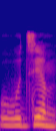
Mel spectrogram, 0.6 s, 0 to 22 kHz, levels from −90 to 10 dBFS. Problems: none marked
